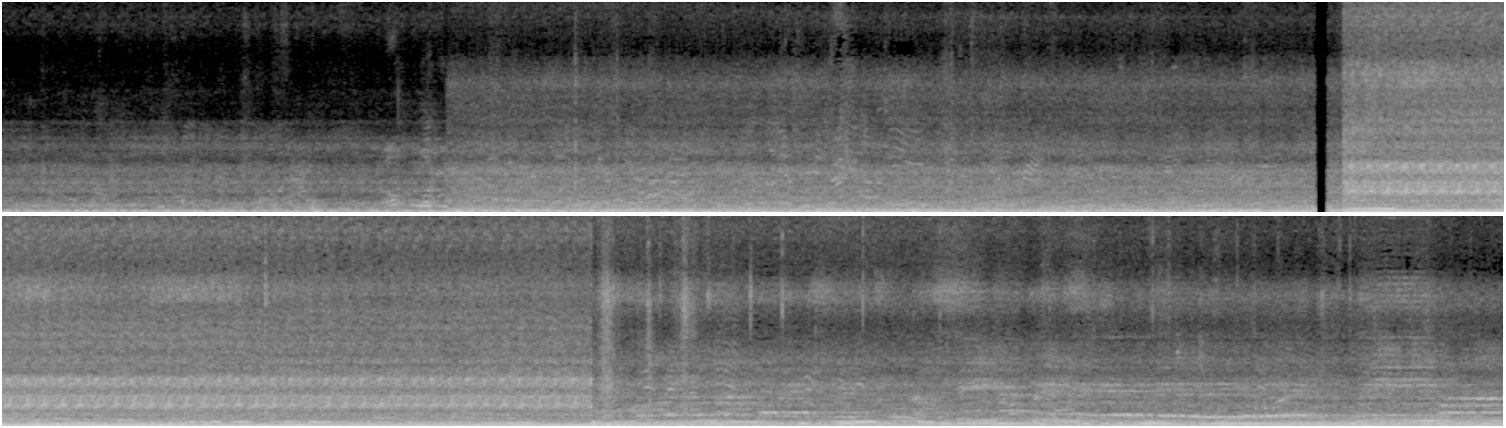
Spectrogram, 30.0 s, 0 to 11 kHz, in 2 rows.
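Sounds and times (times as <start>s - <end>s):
distant voices: 0.0s - 30.0s
truck engine idling: 4.4s - 30.0s.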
